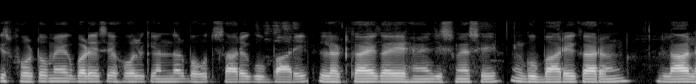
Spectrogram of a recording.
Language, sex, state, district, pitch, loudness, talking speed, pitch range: Hindi, male, Jharkhand, Deoghar, 130 Hz, -19 LUFS, 190 wpm, 125-135 Hz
